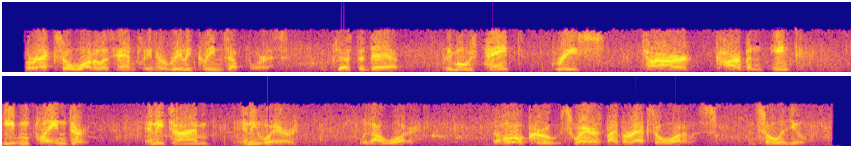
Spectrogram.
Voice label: Commercial Boraxo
